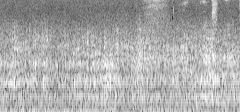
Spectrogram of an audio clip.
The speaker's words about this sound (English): like, airplane moment. Oh, it's a helicopter. Hello. Oh, it's a helicopter. I forget helicopters exist.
